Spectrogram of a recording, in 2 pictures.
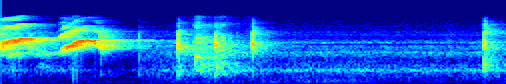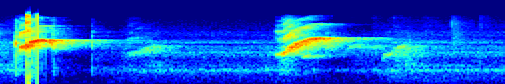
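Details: Standard cockatiels kept in a small hobby breeding aviary as show birds; loud rising whistled calls at intervals, separated by quiet gaps and a sharp click.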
